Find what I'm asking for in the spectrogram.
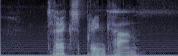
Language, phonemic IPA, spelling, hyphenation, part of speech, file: Dutch, /ˈtrɛksprɪŋkhan/, treksprinkhaan, trek‧sprink‧haan, noun, Nl-treksprinkhaan.ogg
- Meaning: locust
